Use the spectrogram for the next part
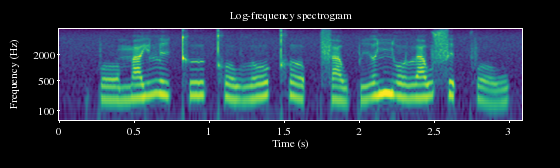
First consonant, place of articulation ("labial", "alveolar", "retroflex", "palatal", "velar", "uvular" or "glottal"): labial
